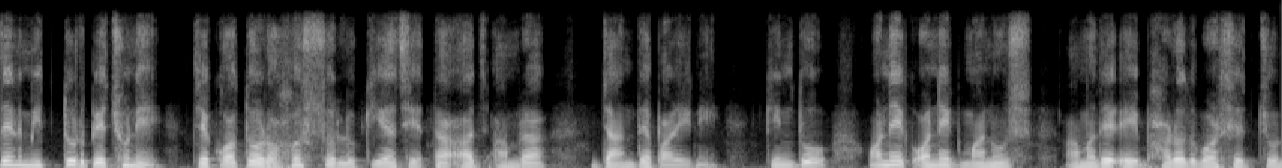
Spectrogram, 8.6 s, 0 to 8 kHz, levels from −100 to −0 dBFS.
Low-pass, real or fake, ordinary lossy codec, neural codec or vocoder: 7.2 kHz; fake; none; vocoder, 44.1 kHz, 128 mel bands, Pupu-Vocoder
